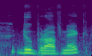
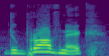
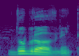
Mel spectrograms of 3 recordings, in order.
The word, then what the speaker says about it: Dubrovnik: because in America we often say Dubrovnik, but we put the emphasis on the wrong part of the word, so what's the proper way? – Dubrovnik. – Dubrovnik. So we say the do first.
